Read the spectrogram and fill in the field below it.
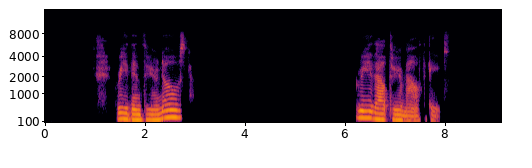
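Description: A woman speaks calmly and slowly over an online call, pausing between phrases.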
